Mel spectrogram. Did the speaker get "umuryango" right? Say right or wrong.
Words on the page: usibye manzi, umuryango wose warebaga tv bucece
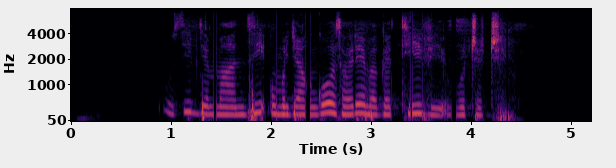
right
